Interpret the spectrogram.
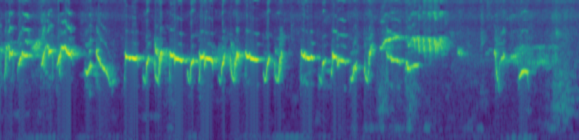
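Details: Sooty-headed bulbul singing to provoke other bulbuls, a master recording; a rapid run of chattering, wavering whistled notes for about three seconds, then a few harsher calls, with a low steady hum beneath.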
